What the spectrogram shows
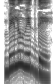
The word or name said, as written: ಬಿಲುವಿದ್ದೆ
